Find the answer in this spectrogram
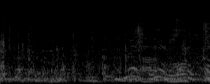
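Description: Overlapping chatter of a group of people walking along a road, several voices talking at once, with faint footsteps on the asphalt.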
